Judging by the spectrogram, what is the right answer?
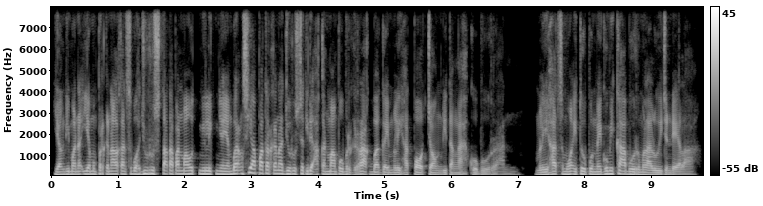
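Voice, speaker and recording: A man's voice: mid-range voice, quick pace, darkish tone. A man narrating a film plot as a scripted story, in a dramatic but informal storyteller's manner.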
